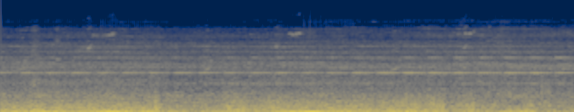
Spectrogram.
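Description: BNSF double-stack intermodal container train rolling past with a heavy low rumble and a steady high squeal, the freight train braking toward a slow stop.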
